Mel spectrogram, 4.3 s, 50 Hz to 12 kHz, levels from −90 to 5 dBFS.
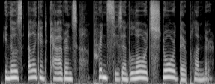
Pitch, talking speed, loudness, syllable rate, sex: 210 Hz, 140 wpm, -19 LUFS, 4.6 syllables/s, female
